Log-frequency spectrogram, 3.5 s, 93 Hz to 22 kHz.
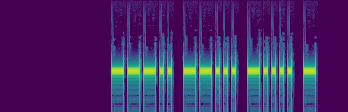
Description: Morse code, heard as a keyed tone, about 30 wpm, 700 Hz. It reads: 876T
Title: Common Cut Numbers - 4-Digit 30wpm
